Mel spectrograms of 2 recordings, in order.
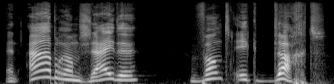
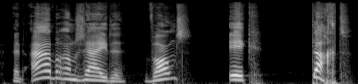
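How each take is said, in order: First: Said in the usual way. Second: "Want... ik... dacht", word by word for emphasis; pointed stress on "dacht". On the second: Real, not acted. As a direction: pause before "dacht", then hit it firmly. Rereads verse to stress key word.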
